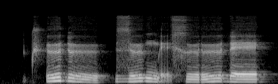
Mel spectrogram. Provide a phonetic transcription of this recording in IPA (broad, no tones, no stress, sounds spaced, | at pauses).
t͡ʃʼ ʉ ɗ ʉ | z ʉ ŋ͡m ḛ x ʉ ɾ ʉ ɗ e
